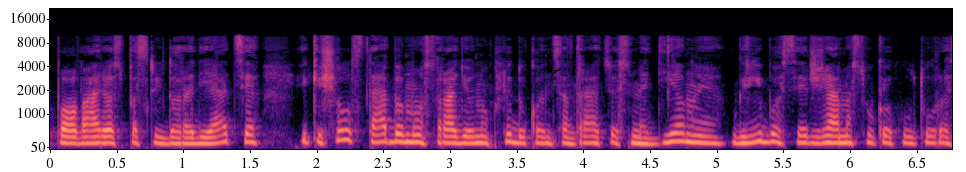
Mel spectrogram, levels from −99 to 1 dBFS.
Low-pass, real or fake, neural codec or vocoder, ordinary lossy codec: 9.9 kHz; fake; vocoder, 22.05 kHz, 80 mel bands, WaveNeXt; MP3, 48 kbps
